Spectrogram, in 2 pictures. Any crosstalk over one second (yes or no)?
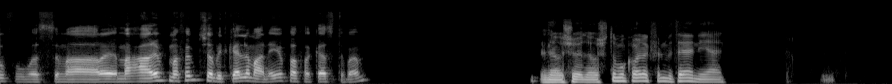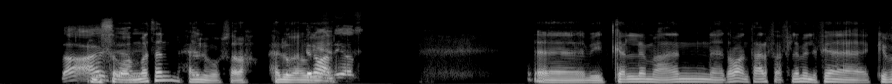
no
